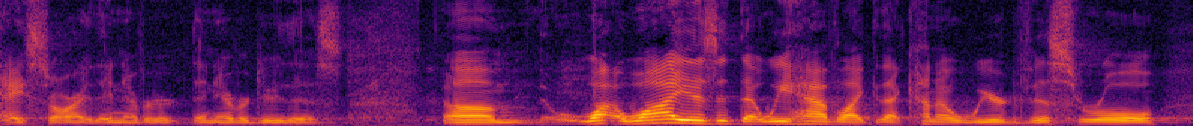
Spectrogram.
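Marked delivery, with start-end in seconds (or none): 0.0-1.7 quiet, half-whispered under the breath. Acting out a churchgoer apologizing to an invited coworker: imitating a half-whisper.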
